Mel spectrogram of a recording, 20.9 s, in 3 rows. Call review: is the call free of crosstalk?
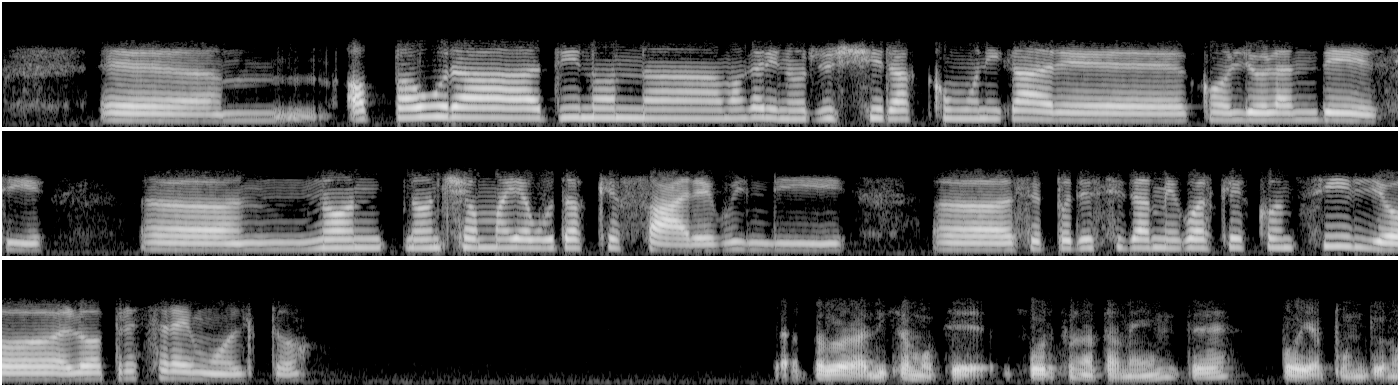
Yes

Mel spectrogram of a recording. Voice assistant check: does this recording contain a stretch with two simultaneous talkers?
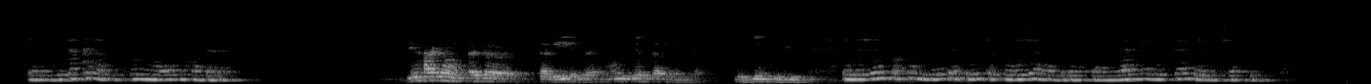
No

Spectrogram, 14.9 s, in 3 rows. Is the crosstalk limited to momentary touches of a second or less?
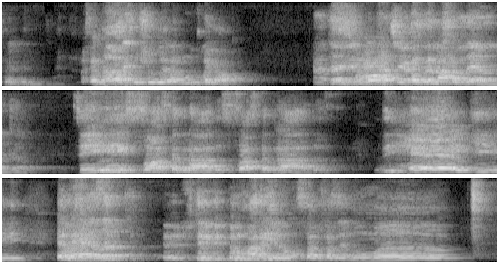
No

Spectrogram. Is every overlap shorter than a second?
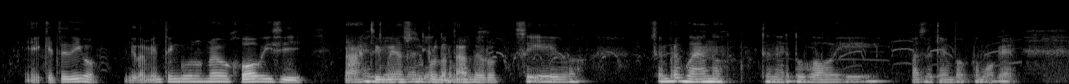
No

